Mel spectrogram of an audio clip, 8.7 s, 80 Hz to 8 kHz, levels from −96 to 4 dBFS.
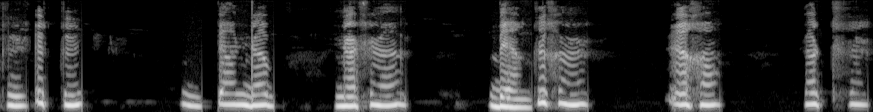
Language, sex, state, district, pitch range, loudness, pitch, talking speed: Bengali, female, West Bengal, Paschim Medinipur, 255-295 Hz, -15 LUFS, 275 Hz, 60 wpm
